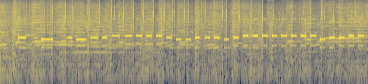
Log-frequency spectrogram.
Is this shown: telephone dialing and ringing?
yes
